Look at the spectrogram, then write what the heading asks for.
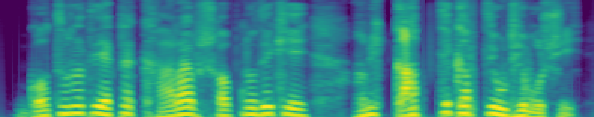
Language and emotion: Bengali, fearful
